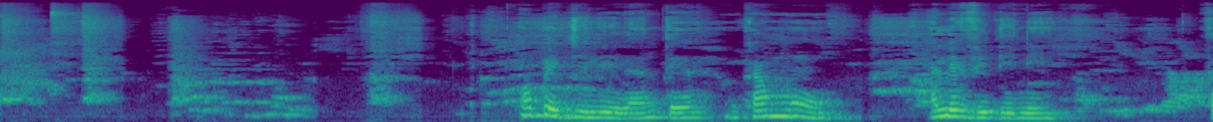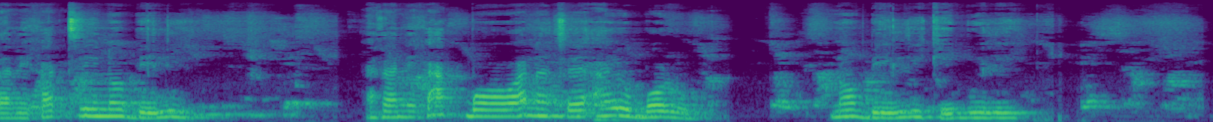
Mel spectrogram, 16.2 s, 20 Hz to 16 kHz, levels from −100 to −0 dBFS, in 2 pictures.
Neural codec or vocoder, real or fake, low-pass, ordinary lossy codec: vocoder, 44.1 kHz, 128 mel bands every 256 samples, BigVGAN v2; fake; 14.4 kHz; AAC, 48 kbps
